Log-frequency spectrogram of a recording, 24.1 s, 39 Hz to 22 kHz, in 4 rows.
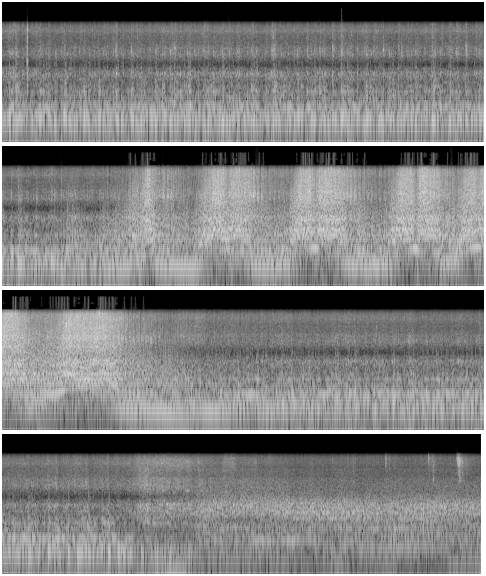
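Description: Big-block Chevy V8 bored and stroked to 505 cubic inches, with a solid-lifter roller cam, heard at the tailpipes of its 3-inch dual exhaust with headers and Hooker Aero Chamber mufflers: it idles with a lopey cam rhythm. About a third of the way in it is revved about six times in quick succession, then it settles back to the lopey idle.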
